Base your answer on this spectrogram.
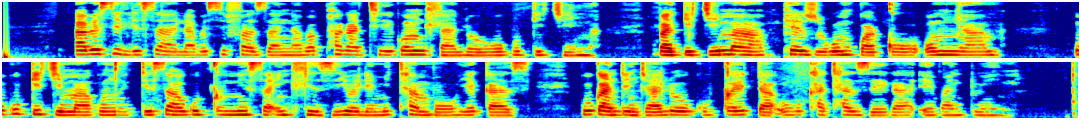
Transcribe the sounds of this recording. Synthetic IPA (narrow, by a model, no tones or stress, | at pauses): aβesiɮisalaβesifazanaβapʰaɣatʰiɣom̩ɮalɔwoɣuɡ̥ʱid̥ʒ̥ʱiːma | βaɡ̥ʱid̥ʒ̥ʱimapʰezuɣom̩ɡ̥ʱwaǃɔom̩ɲaːma | uɣuɡ̥ʱid̥ʒ̥ʱimaɣuŋ͡ǀʱed̥ʱisauɣuǃinisaʔinɬizijɔlemitʰambʱɔjɛɡ̥ʱaːz̥i | ɣuɣantʼind͡ʒʱalɔɣuǃɛd̥ʱaʔuɣukʰatʰazɛɣaɛβantʼwiːni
